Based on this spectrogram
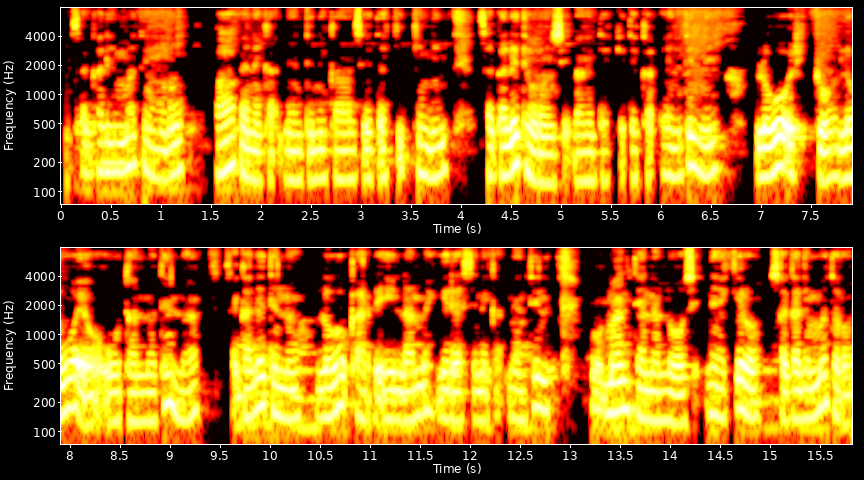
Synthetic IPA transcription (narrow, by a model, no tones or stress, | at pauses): sɐɡɐlɪmːɐt̪ɛmʊɾɔ | baːfɛnɛkɐ̰ʔnɛnt̪ːɪnɪkaːnset̪ɐt͡ʃːɪkːɪnːɪsɐɡɐlɛt̪ɛɔɾɔnsɪ̰ʔɐnɛt̪ɛkːɪt̪ɛkɐ̰ʔɛnt̪ɪnːɪlɔwɔɪɾt͡ʃːɔlɔwɔɛɔ̰uːt̪ɐnːɔt̪ɛnːɐsɐɡɐlɛt̪ɛnːɔlɔwɔkʼɐrːɪlɐmːɛjɛɾɛɐsɪnɛkɐ̰ʔnɛnt̪ɪnɔmɐnt̪ɪɐnːɐlɔwɔsɪʔnɛɛkːɪɾɔsɐɡɐlɪmːɐt̪ɔɾɔn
